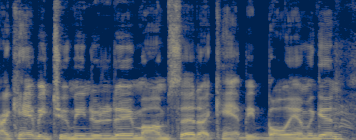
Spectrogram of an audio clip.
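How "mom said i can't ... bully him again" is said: normal talking voice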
